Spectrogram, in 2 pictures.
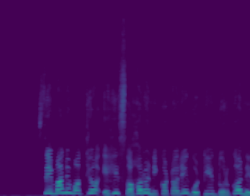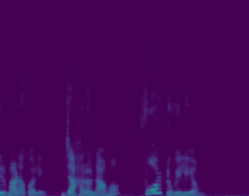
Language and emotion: Odia, neutral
